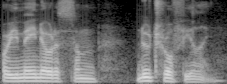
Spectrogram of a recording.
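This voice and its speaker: A man with a mid-pitched voice leads a guided meditation. His delivery is very even and barely moves in pitch. He speaks gently and calmly, leaving long, unhurried pauses between phrases. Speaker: mindfulness teacher. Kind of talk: guided body scan meditation.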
